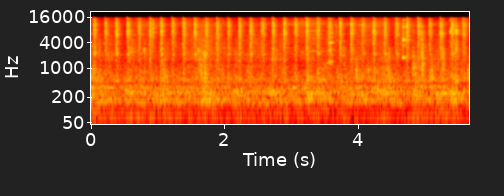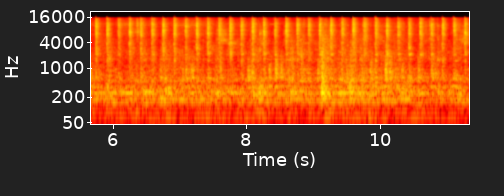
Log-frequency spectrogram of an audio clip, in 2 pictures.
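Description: Train in motion heard from inside the driver's cab: steady running noise with a fast, even mechanical ticking all the way through, and a single sharper knock about nine seconds in.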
